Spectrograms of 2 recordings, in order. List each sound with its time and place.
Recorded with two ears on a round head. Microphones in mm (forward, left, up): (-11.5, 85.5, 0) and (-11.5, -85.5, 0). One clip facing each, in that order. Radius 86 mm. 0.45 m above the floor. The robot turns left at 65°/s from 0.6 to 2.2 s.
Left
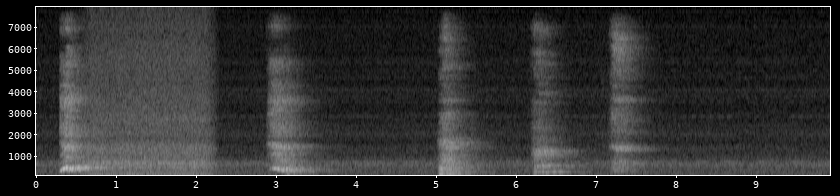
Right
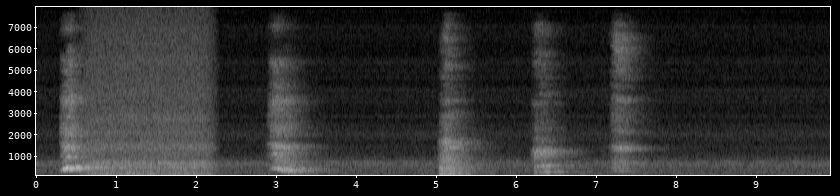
0.3 s a gasp: 50° left (ahead or behind), 5.5 m; by 7.4 s 25° left (ahead or behind), 5.5 m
